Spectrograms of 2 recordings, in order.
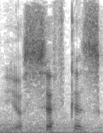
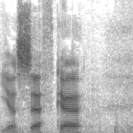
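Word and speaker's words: Iosefka: found yourself a hunter yosef cos clinic and it begin to the eye but her name is actually pronounced Yosef qey you find that out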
